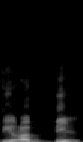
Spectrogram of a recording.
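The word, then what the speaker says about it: بِرَبِّ: tapi ini Za auu kemudian birabbil birabbil tu dia ada tasdid atas ba seolahah kita pegang dua kali ba l satu ba Mati satu ba baris bawah ya Jadi kita sebut birabbi birabbil alif lam qamariah kita akan zahirkan lam dia tuabbil kita sebut birabbil F alif lam ni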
